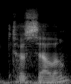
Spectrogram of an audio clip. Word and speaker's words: Tosello: Tosello.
